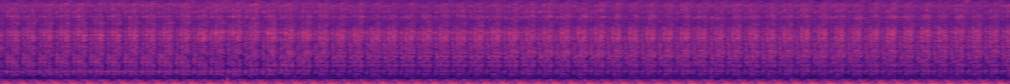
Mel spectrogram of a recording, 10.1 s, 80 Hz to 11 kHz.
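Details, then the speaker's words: Ford 6.0 Powerstroke diesel with low FICM voltage (about 30 V): lumpy, loping uneven idle about once a second, injectors starved; possibly also bad injector drivers. "And here I'll show you what this one sounds like when it starts, just to give you an idea of what we're looking for. Because again, we have the low voltage."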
